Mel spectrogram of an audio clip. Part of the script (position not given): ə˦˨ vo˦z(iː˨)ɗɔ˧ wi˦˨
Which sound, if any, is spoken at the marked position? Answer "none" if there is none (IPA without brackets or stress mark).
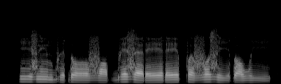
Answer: iː˨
